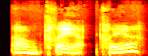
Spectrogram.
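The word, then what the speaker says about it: Kleya: and he's doing his little code talk with Clea.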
